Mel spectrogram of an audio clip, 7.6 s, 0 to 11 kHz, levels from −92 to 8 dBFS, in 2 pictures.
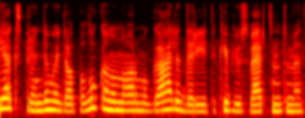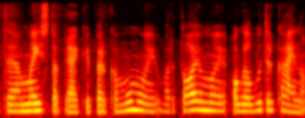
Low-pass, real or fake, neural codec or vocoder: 9.9 kHz; real; none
